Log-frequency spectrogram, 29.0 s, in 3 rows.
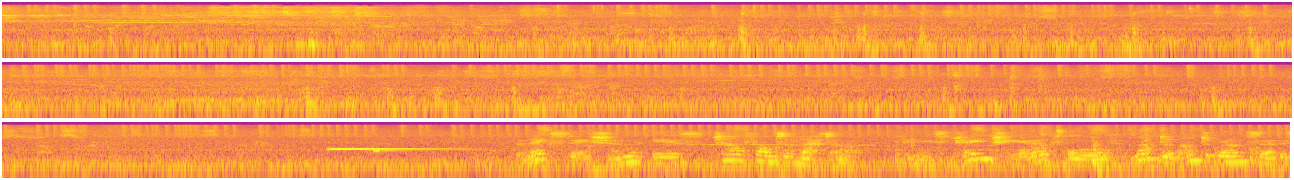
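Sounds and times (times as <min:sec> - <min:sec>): train rumble from inside carriage: 0:00.0 - 0:29.0.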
